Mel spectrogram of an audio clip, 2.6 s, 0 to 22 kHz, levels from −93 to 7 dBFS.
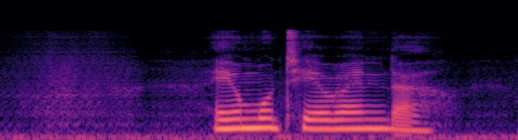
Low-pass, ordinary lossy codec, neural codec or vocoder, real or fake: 9.9 kHz; none; autoencoder, 22.05 kHz, a latent of 192 numbers a frame, VITS, trained on many speakers; fake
